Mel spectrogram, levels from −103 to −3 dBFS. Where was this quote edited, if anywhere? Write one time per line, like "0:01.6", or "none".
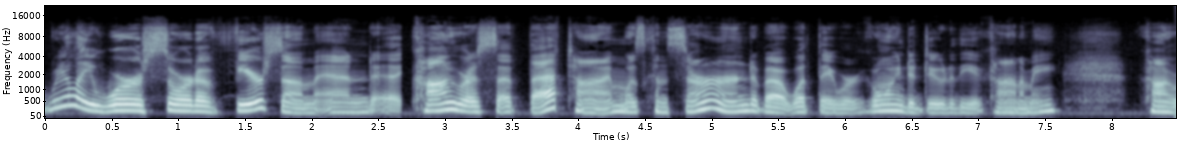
0:02.7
